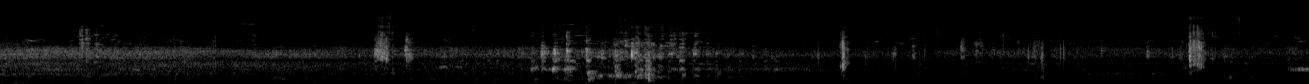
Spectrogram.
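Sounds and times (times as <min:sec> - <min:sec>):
rapid clicking calls: 0:03.7 - 0:04.6.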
